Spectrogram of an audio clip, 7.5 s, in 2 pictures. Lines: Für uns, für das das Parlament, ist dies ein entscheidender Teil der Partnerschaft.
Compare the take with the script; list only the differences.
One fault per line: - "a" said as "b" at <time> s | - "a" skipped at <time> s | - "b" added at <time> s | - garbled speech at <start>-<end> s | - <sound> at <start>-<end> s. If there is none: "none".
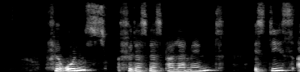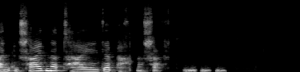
- laugh at 6.0-6.6 s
